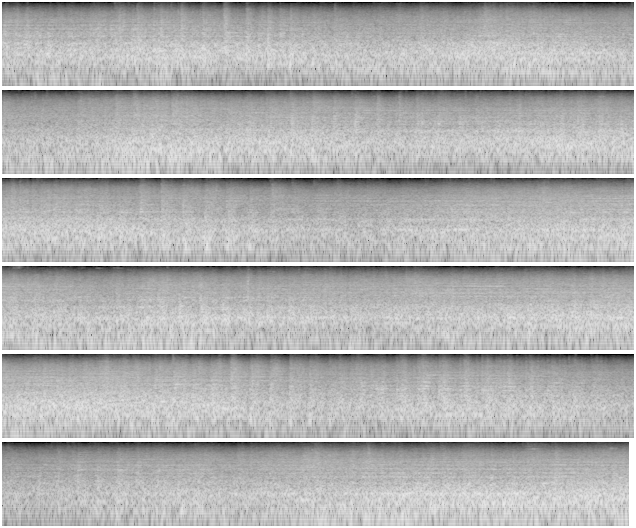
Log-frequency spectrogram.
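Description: Freight cars of a passing CSX mixed freight train rolling by close at steady speed: steel wheels running on the rails in a continuous loud rumble that swells and eases every few seconds.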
